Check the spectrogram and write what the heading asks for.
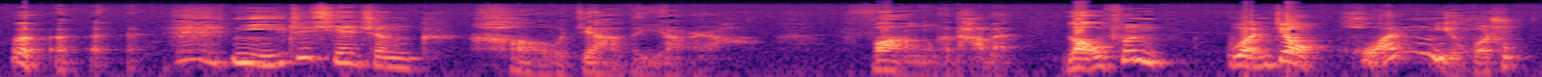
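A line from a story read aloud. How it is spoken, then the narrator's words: Laughing. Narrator (Chinese): 行者笑道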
